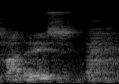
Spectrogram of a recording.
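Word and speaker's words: ᾍδης: directly from the greek the greek word is hot ace it's spelled the same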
